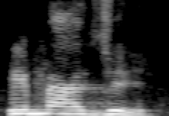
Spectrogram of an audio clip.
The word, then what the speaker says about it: imagine: Where would you stress in imagine? There is no prefix here, no suffix here. It's a whole word and it's a verb. So where do you think is the stress? It's on Ma'am, the on the second syllable.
